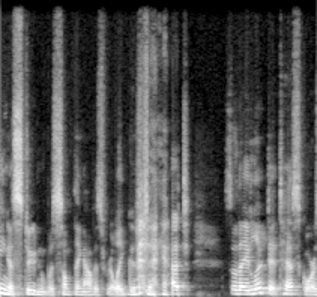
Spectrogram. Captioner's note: laughing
